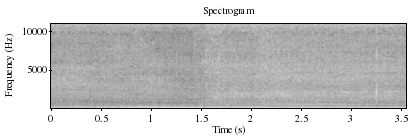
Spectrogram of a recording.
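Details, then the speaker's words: Reliant Regal Supervan 3 converted back from electric to petrol, first cold run on choke: steady low thrumming idle that rises and settles, no knocks or misses; carburettor setting not quite right yet. "sounds really nice i like the way that he's all stands they're ticking over on his own i've got a choke gotta have a bit of choke at the moment so the carburetor setting is obviously not quite right"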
